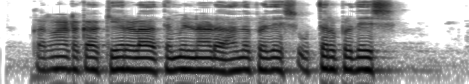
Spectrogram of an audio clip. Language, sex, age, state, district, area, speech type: Kannada, male, 18-30, Karnataka, Chitradurga, rural, spontaneous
